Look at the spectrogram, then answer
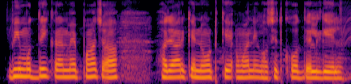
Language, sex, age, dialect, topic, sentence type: Maithili, male, 18-24, Southern/Standard, banking, statement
